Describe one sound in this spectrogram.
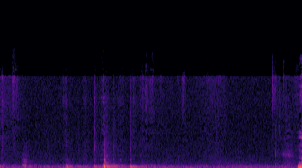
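A pencil scratches lightly on fabric.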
